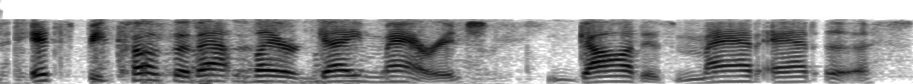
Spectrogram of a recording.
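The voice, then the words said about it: Put-on Southern US accent. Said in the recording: “I always go to the southern accent when I do that.”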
